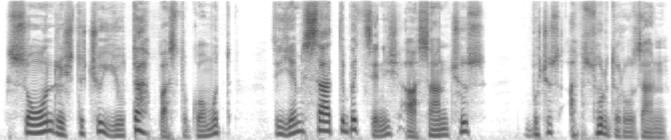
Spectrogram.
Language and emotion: Kashmiri, sad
